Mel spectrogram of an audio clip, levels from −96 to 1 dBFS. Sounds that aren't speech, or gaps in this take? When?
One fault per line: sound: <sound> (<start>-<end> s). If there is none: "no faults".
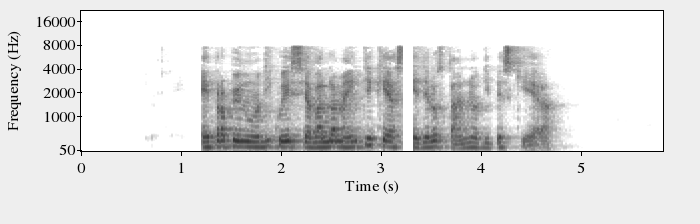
sound: dropout (3.2-3.3 s)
